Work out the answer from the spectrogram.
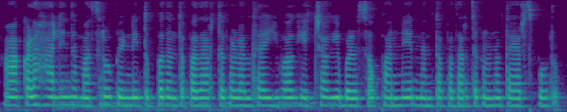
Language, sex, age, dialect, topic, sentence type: Kannada, female, 18-24, Dharwad Kannada, agriculture, statement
